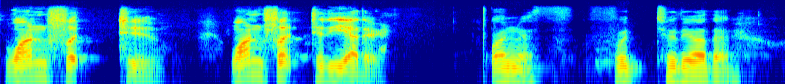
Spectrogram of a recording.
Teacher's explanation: you want to combine these two sounds here because this word ends with the T, the next one starts with it.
